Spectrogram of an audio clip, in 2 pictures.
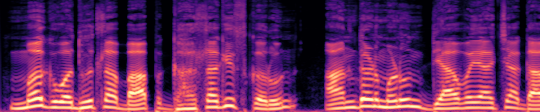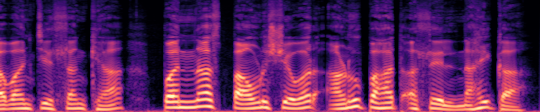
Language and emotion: Marathi, neutral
